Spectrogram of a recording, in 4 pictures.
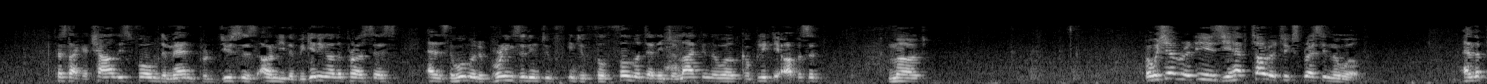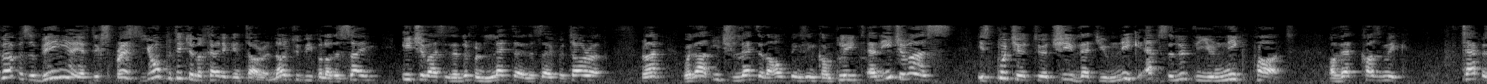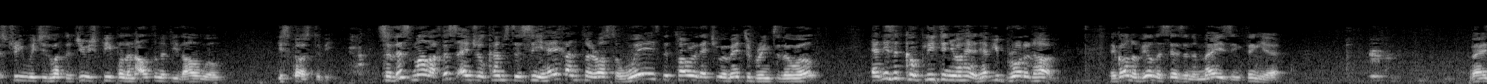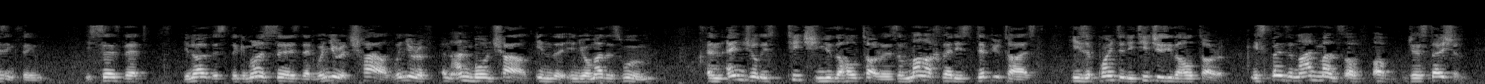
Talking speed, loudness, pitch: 220 wpm, -16 LUFS, 195 Hz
